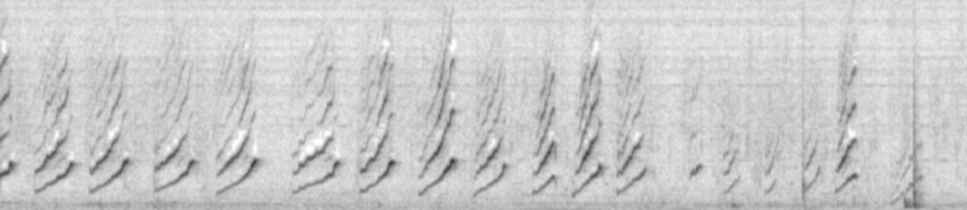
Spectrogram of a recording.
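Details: A pet guinea pig squeals repeatedly while being treated at a Nagoya, Japan animal clinic with eye drops, injection, light therapy, moisturizing and combing. About sixteen quick rising whistled wheeks come in a steady run over a soft background hiss.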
